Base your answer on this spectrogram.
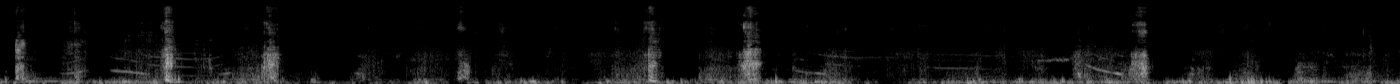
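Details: A rhino calf moans on a Monday morning, standing behind a keeper while another calf inspects his milk bucket: thin, falling, whiny tones come in short groups, mixed with sharp clicks and knocks and low rumbling background noise.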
